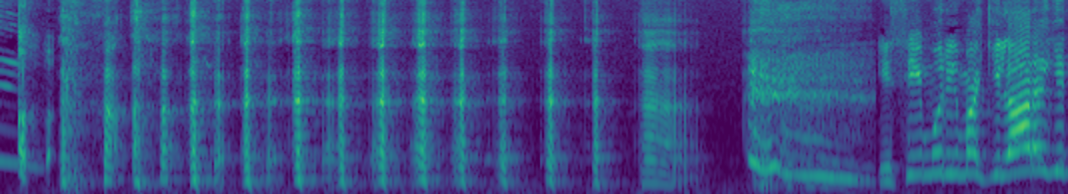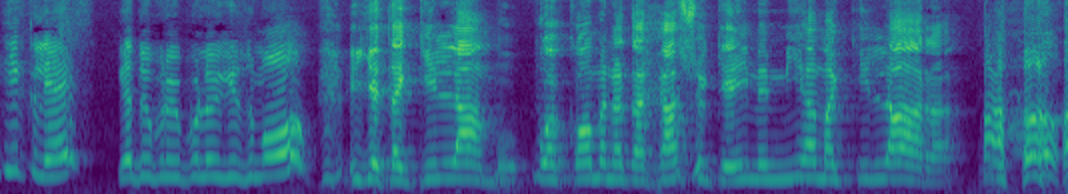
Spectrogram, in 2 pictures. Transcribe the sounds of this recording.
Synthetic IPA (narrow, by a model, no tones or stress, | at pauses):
isimuɾimɐcilɐɾɐʝɐt̪ikles | ʝɐt̪obɾoipoloʝizmoʝɐt̪ɐcilɐmupuɐko̞mɐnɐt̪ɐxɐsoce̞ime̞miɐmɐcilɐɾɐ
